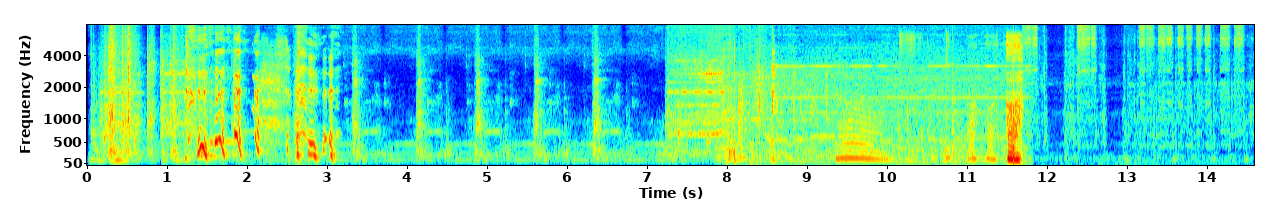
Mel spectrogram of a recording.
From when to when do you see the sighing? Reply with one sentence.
The sighing can be heard from 1.3 to 2.5 s and from 9.3 to 10.2 s.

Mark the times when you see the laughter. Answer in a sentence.
You can hear the laughter from 1.2 to 3.1 s and from 10.2 to 11.7 s.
